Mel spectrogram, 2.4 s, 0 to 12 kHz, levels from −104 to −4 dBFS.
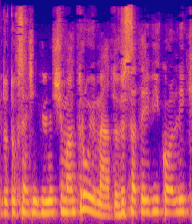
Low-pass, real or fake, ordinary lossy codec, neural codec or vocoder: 10.8 kHz; real; AAC, 32 kbps; none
